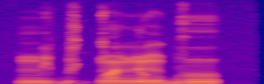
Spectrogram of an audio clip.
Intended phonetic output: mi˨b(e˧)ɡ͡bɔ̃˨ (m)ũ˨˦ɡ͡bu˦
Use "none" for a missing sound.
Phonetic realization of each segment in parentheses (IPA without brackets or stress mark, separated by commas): e˨, n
